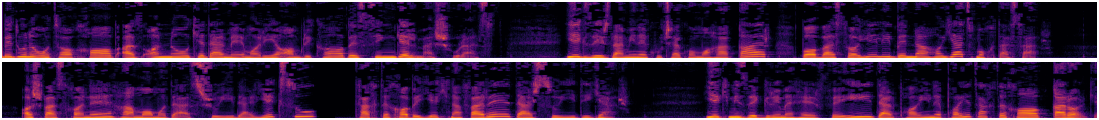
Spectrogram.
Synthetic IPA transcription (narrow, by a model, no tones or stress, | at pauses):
be̞d̪uːne̞ot̪ʰɒːʁxɒːbæzɒ̰ːnːoːcʰe̞d̪æɾme̞ʔmɒːɾiːjeʔɒːmɾiːkʰɒːbe̞siŋɟe̞lmæ̰ʃhuːɾæ̰st̪ | je̞cziːɾzæmiːne̞kʰuːt͡ʃʰækʰo̞moɦæɢːæɾ | b̥ɒːvæsɒːje̞liːbe̞næɦɒːjæt̪ʰmo̞xt̪ʰæ̰sæ̰ɾ | ʔɒːʃbæsxɒːne̞ɦæmːɒːmo̞d̪æ̰sʃuːjiːd̪æɾje̞cʰsuː | t̪ʰæxt̪ʰe̞xɒːbe̞je̞cʰnæfæɾe̞d̪æɾsuːjiːd̪iːɟæɾ | je̞cʰmiːze̞ɟɾiːme̞ɦe̞ɾfe̞iːd̪æɾpʰɒːjiːne̞pʰɒːje̞t̪ʰæxt̪e̞xɒːb̥̚ɢæɾɒːɾɟe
